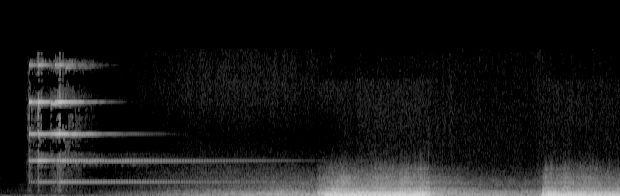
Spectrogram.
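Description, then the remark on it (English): A single bright bicycle bell ding rings out clearly and fades slowly, followed by two loud, low, droning horn-like blasts. “If a bicycle bell wanted to be a foghorn, it would have to learn to choose how it began its sound.”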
